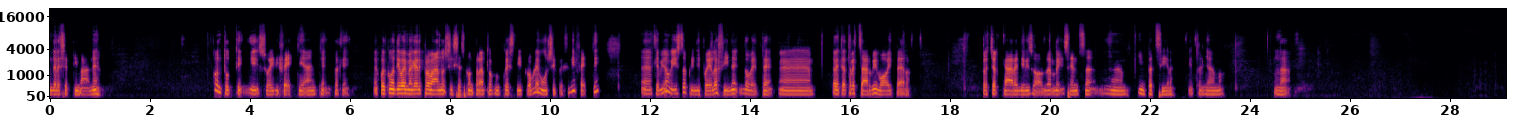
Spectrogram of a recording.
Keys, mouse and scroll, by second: 1.2 middle click, 5.0 middle click, 5.2 middle click, 5.4 middle click, 11.4 middle click, 11.9 middle click, 17.2-19.1 right drag, 19.4-21.4 middle drag, 21.7-23.1 middle drag, 23.1-24.4 right drag, 25.4 l, 28.8 x.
